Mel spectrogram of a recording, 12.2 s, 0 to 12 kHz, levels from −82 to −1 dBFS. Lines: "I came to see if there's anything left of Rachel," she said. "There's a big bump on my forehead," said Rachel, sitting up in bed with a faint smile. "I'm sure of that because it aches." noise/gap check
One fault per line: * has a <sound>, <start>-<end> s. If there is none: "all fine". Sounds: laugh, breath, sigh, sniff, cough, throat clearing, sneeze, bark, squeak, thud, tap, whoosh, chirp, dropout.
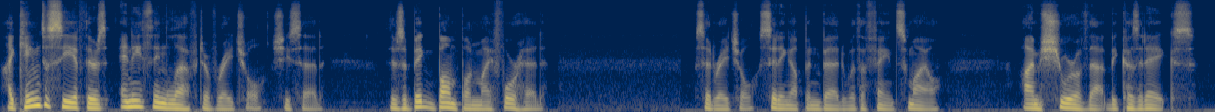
all fine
